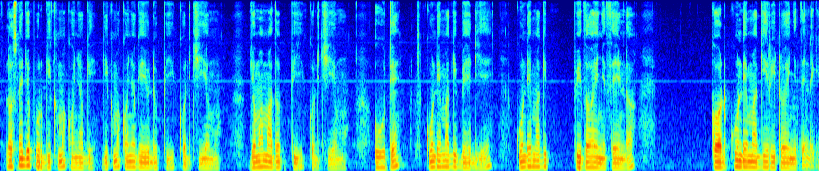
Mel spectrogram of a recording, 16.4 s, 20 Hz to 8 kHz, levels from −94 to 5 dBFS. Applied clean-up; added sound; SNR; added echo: none; none; none; none.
